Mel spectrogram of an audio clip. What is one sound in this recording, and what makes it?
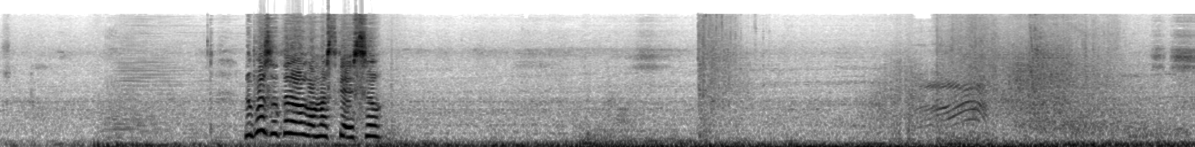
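A deep magical rumble swells and roars.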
